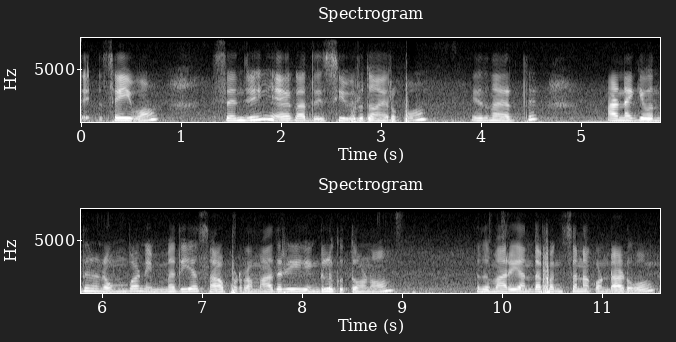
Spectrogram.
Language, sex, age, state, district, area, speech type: Tamil, female, 45-60, Tamil Nadu, Perambalur, rural, spontaneous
